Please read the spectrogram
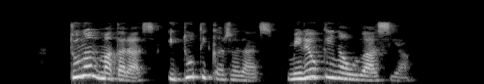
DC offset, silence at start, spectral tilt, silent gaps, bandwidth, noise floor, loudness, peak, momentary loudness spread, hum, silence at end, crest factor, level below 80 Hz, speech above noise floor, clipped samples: under 0.1%; 0.7 s; -3 dB/octave; none; 7.8 kHz; under -90 dBFS; -16 LUFS; -2 dBFS; 12 LU; none; 0.75 s; 16 dB; -62 dBFS; over 74 dB; under 0.1%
